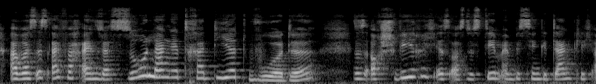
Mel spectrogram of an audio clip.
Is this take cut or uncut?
cut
